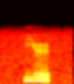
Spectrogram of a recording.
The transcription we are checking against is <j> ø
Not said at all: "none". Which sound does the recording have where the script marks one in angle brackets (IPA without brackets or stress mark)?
j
